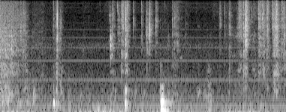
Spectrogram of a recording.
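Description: A card pack is torn open with a sharp rustle.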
